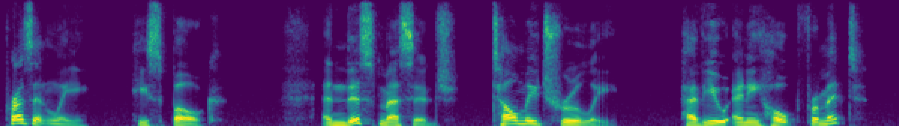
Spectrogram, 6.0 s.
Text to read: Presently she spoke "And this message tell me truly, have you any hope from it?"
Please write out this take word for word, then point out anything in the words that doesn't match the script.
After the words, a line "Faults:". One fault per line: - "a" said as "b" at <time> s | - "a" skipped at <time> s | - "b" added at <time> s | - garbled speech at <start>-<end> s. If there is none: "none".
Presently he spoke "And this message tell me truly, have you any hope from it?"
Faults:
- "she" said as "he" at 0.9 s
